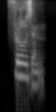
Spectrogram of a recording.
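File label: "frozen", Indian English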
